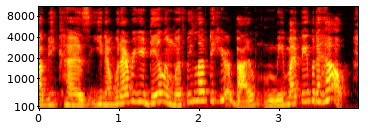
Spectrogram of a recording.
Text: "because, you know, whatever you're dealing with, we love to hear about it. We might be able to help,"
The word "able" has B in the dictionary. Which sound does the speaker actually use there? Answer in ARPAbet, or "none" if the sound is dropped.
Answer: none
